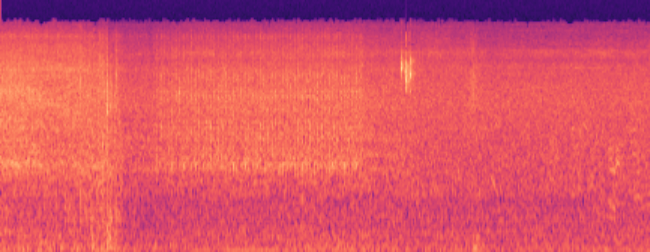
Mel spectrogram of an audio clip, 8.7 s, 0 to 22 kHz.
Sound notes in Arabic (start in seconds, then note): 2.0 توقف محرك السيارة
